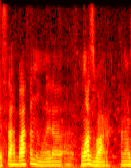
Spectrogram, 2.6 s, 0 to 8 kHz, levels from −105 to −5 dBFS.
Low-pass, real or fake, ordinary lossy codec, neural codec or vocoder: none; real; none; none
